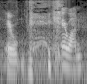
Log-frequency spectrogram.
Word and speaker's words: Erewhon: you're going to have to say it right airan say it with me aan aan airan I don't know on what we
